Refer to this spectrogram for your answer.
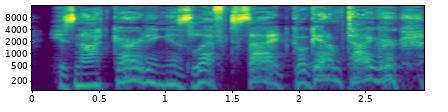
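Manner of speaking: whispered character voice. Game master voices Windred giving a player sword-fighting advice, whispering. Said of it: "And then she whispers to you".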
